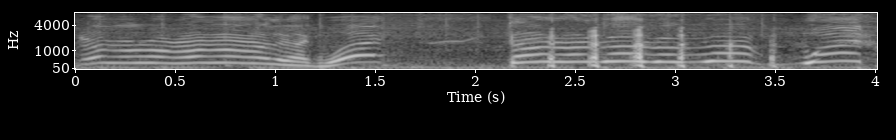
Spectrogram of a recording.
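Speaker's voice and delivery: high, lightly mocked "what?"; mock confusion. Fans at a noisy game not hearing, in a lightly high mock "what?". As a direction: play someone who can't hear. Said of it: "And I'm like".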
